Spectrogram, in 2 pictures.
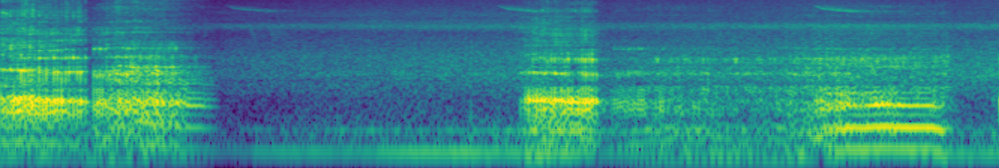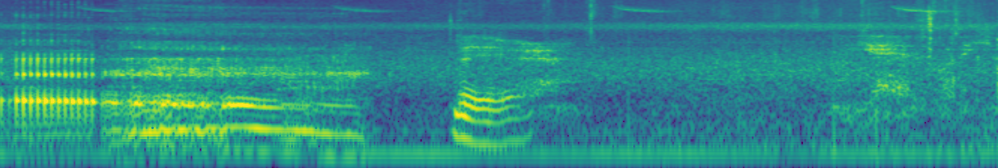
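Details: Two brother wolves angry with each other trade deep, rasping growls and sharp snarls in bursts, using vocalizations to resolve the dispute, with a person's voice in the background.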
